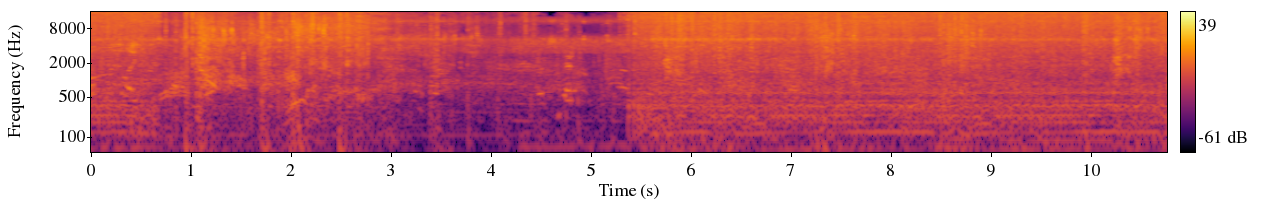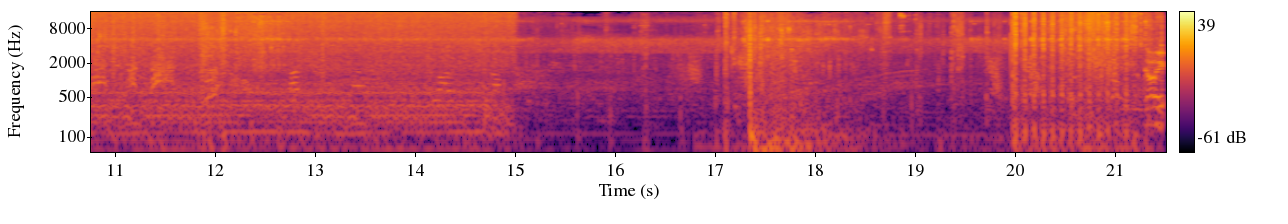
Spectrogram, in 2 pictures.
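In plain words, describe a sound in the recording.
Guns fire in rapid, loud bursts.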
